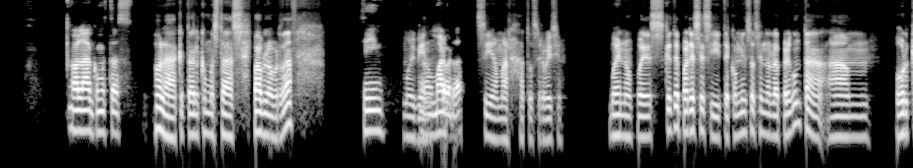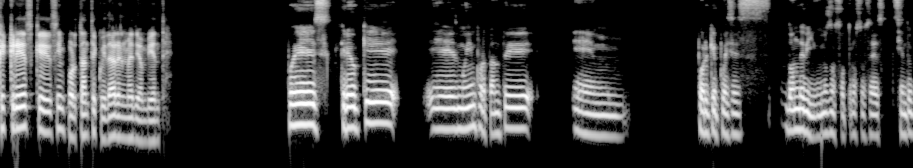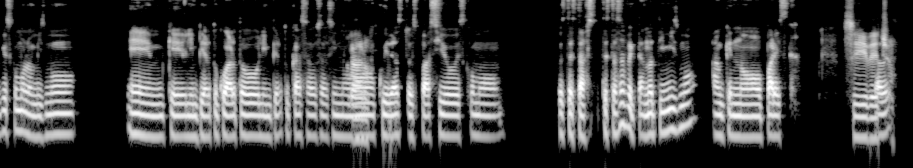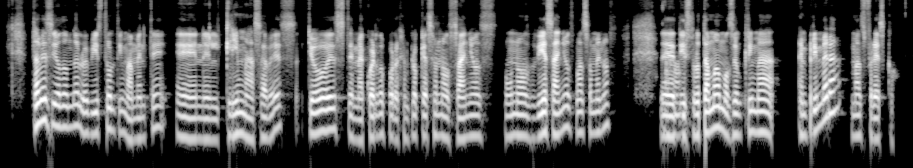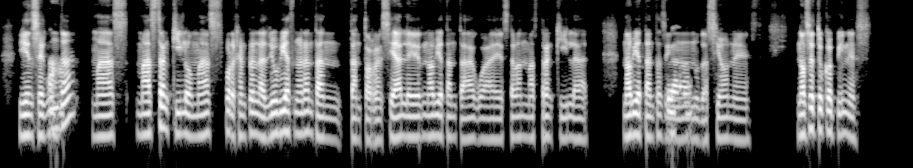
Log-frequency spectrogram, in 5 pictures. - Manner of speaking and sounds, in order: tapping; other background noise; "disfrutábamos" said as "disfrutámamos"
- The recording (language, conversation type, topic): Spanish, unstructured, ¿Por qué crees que es importante cuidar el medio ambiente?
- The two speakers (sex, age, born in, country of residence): male, 25-29, Mexico, Mexico; male, 35-39, Mexico, Mexico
